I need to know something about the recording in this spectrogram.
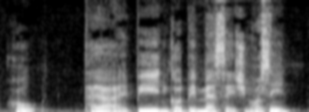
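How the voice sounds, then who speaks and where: A man's voice: mid-range voice, fairly quick, a little mellow, no echo, natural voice. A man acting a lonely, self-mocking young research student who mutters theatrically to himself in a radio drama. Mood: excited, pleading. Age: young adult. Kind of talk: Cantonese radio drama monologue.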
